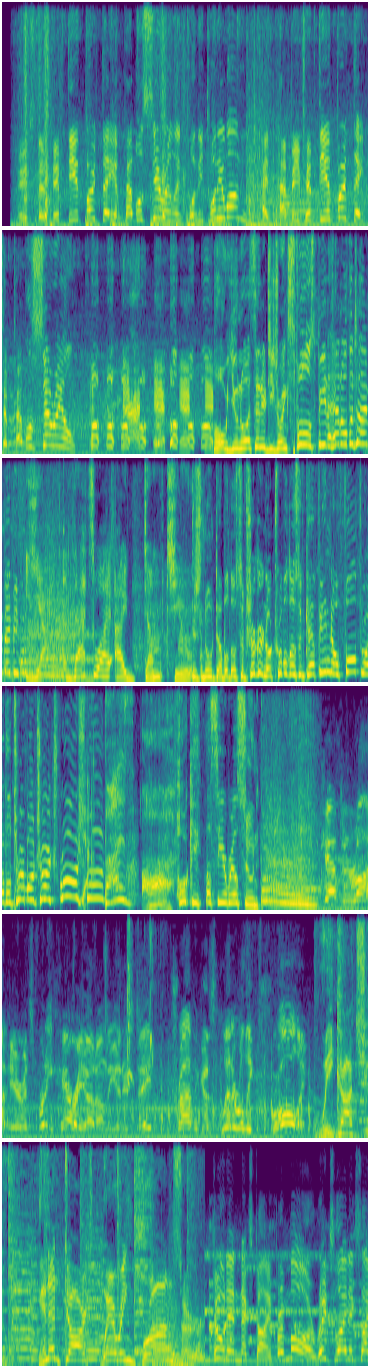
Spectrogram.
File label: Commercial Character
